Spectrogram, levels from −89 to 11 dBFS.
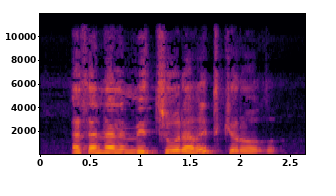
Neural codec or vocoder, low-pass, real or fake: none; 10.8 kHz; real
